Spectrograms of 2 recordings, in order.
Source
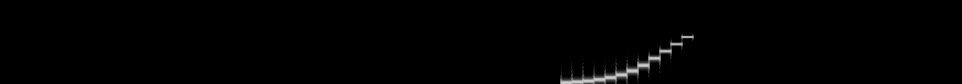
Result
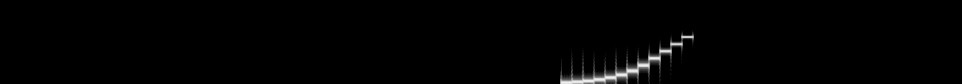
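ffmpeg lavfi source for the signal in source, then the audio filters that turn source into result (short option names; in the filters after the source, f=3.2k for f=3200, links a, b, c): -f lavfi -i "aevalsrc='0.251*clip(min(mod(t,0.11),0.11-mod(t,0.11))/0.005,0,1)*sin(2*PI*79.1*pow(2,floor(t/0.11)/2)*mod(t,0.11))':d=1.32:s=44100"
-af "dynaudnorm=f=320:g=9:m=13dB"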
